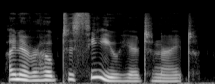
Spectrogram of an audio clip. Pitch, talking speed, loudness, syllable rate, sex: 190 Hz, 250 wpm, -16 LUFS, 6.6 syllables/s, female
